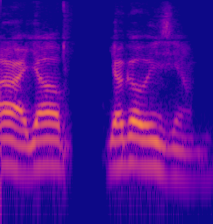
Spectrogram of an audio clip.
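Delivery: ordinary delivery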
